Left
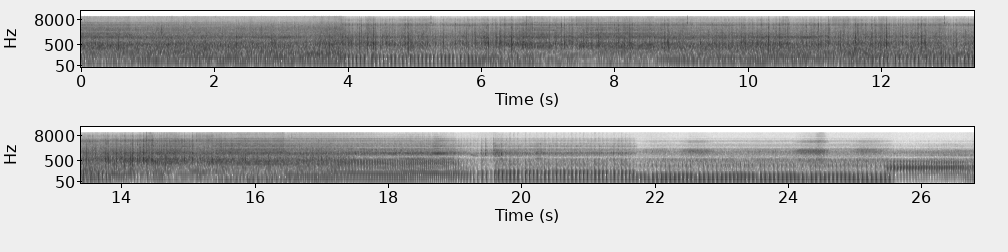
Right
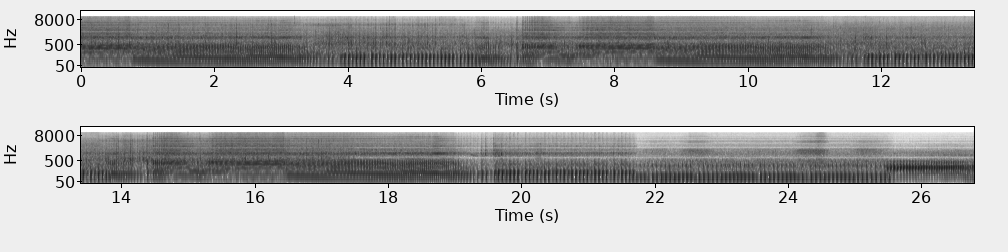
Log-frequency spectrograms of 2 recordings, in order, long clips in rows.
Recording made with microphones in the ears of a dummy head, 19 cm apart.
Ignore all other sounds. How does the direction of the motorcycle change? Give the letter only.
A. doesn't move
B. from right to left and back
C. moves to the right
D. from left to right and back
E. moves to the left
A.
